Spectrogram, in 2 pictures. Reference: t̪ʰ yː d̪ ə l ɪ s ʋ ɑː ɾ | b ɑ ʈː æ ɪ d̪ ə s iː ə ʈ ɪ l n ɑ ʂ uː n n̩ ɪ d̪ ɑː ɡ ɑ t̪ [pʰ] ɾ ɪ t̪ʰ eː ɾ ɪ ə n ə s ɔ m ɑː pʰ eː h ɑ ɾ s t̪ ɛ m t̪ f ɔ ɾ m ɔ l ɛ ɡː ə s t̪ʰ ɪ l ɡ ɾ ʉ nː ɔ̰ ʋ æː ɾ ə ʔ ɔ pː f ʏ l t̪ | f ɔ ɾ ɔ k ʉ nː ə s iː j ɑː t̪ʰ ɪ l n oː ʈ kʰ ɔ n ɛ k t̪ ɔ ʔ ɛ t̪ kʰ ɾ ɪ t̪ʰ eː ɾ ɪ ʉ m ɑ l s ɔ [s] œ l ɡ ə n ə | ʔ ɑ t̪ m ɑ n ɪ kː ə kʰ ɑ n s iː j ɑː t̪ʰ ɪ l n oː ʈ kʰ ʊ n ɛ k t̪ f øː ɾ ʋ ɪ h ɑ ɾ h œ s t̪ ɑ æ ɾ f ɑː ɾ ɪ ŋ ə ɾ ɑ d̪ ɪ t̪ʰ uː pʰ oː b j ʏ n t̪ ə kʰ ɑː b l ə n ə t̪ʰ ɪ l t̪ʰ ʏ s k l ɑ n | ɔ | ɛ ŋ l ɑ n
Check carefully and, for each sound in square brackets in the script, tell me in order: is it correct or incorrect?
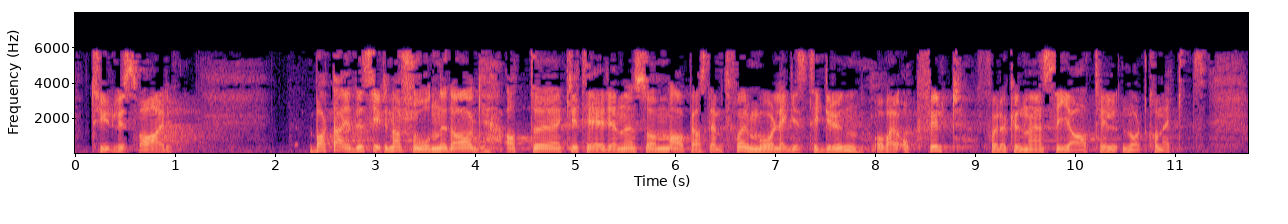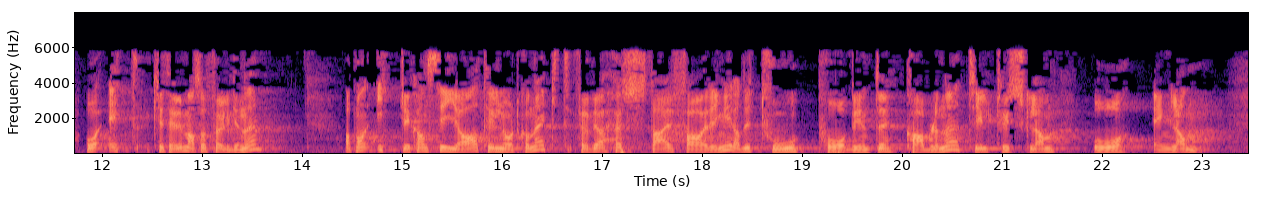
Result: incorrect, incorrect

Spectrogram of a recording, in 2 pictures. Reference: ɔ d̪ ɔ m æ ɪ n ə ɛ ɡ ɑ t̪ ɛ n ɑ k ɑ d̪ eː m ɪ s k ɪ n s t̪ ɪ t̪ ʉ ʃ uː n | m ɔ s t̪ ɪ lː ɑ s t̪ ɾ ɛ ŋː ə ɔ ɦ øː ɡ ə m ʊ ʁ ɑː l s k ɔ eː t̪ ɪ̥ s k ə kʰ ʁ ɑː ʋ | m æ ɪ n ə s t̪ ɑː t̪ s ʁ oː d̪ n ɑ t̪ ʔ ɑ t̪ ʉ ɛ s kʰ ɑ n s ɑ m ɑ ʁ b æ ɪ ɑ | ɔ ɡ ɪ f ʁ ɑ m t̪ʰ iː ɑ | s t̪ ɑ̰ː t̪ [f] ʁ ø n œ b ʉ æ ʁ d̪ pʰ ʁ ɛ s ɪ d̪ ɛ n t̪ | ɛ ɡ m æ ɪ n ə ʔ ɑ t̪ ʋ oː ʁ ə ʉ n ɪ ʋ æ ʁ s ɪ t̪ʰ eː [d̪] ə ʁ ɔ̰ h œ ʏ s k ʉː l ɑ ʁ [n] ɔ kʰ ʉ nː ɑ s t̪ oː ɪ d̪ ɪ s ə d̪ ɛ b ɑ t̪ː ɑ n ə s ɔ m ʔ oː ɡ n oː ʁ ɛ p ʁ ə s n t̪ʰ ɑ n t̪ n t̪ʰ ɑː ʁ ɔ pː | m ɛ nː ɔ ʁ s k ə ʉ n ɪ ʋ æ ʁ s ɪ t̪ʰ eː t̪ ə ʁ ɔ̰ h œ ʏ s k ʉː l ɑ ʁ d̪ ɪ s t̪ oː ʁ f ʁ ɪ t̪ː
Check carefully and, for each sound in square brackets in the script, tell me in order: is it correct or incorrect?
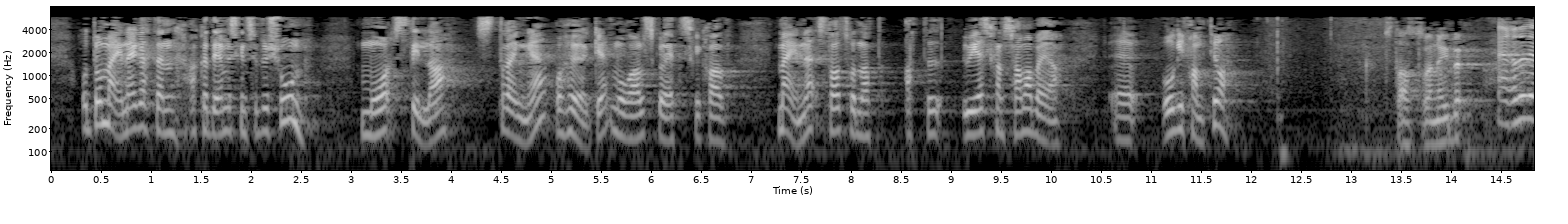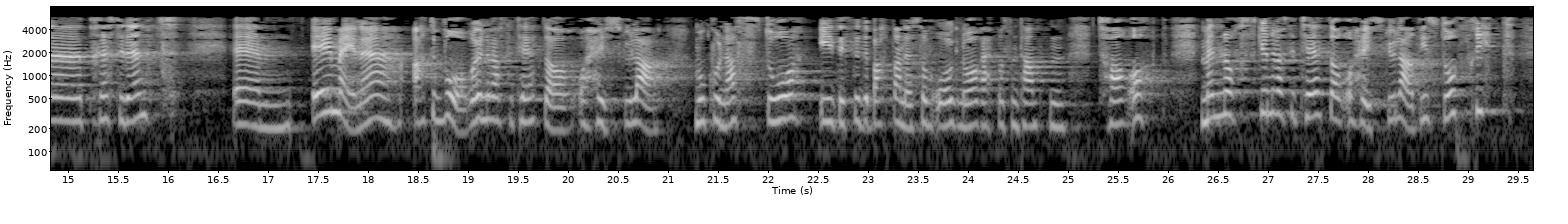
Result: incorrect, incorrect, incorrect

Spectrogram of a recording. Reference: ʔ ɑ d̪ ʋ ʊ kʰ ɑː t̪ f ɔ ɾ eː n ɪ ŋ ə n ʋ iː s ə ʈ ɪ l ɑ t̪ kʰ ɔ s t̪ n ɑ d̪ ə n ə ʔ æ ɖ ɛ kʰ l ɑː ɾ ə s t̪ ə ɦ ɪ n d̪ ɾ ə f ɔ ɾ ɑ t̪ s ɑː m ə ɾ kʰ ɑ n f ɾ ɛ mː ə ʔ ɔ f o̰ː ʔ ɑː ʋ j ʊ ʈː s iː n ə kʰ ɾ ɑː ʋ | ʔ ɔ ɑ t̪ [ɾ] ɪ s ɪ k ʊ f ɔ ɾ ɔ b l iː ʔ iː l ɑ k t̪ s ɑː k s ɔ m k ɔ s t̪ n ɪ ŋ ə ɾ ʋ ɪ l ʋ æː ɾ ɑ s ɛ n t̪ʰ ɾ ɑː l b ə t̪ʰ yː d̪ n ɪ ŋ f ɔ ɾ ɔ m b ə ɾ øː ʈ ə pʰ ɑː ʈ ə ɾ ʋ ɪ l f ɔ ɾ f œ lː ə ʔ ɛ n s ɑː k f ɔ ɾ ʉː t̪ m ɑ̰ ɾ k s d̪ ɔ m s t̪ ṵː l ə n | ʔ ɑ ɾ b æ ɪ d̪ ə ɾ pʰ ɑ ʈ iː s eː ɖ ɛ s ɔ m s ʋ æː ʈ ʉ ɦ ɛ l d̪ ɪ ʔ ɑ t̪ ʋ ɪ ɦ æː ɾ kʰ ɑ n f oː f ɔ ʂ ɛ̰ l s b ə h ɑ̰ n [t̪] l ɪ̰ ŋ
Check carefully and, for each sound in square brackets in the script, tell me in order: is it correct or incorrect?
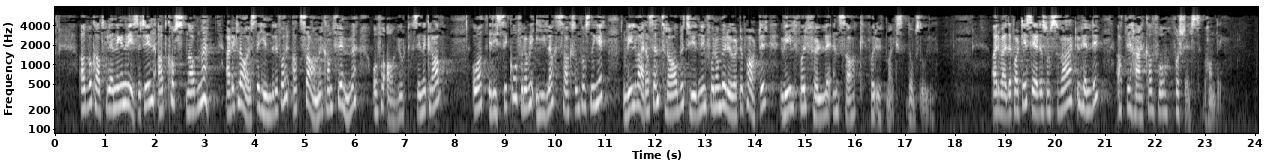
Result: correct, incorrect

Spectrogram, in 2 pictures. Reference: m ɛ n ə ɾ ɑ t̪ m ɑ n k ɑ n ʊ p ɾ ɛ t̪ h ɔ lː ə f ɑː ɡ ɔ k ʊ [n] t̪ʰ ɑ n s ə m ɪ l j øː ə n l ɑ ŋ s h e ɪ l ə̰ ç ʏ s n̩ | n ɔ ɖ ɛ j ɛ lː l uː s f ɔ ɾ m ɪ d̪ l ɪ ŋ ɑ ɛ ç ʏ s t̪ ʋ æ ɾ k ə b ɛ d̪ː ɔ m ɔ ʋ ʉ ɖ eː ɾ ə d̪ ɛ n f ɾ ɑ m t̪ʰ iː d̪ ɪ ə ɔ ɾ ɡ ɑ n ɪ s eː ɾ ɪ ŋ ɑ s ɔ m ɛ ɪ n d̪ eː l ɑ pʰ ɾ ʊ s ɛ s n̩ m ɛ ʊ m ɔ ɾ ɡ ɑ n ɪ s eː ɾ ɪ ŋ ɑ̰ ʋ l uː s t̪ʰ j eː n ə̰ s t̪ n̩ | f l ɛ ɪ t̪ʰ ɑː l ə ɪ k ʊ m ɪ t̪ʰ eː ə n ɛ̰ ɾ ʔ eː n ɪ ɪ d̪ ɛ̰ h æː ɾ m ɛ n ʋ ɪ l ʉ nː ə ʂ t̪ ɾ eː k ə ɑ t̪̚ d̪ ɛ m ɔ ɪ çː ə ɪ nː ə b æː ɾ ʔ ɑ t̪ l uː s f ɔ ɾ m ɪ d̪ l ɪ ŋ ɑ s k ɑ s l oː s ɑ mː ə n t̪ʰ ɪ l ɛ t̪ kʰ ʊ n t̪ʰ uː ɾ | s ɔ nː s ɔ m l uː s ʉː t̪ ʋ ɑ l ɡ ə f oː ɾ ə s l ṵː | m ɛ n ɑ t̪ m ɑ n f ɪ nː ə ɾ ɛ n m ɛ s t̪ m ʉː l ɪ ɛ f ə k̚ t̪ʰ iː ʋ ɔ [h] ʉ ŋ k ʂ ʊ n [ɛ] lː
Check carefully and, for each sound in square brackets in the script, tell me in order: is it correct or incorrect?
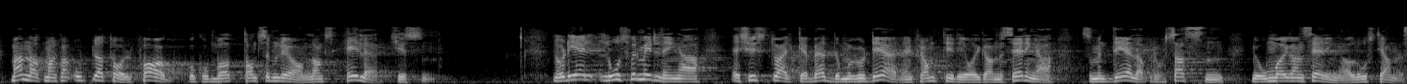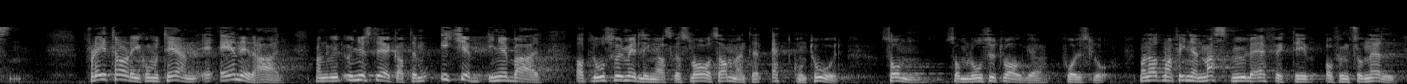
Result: incorrect, incorrect, correct

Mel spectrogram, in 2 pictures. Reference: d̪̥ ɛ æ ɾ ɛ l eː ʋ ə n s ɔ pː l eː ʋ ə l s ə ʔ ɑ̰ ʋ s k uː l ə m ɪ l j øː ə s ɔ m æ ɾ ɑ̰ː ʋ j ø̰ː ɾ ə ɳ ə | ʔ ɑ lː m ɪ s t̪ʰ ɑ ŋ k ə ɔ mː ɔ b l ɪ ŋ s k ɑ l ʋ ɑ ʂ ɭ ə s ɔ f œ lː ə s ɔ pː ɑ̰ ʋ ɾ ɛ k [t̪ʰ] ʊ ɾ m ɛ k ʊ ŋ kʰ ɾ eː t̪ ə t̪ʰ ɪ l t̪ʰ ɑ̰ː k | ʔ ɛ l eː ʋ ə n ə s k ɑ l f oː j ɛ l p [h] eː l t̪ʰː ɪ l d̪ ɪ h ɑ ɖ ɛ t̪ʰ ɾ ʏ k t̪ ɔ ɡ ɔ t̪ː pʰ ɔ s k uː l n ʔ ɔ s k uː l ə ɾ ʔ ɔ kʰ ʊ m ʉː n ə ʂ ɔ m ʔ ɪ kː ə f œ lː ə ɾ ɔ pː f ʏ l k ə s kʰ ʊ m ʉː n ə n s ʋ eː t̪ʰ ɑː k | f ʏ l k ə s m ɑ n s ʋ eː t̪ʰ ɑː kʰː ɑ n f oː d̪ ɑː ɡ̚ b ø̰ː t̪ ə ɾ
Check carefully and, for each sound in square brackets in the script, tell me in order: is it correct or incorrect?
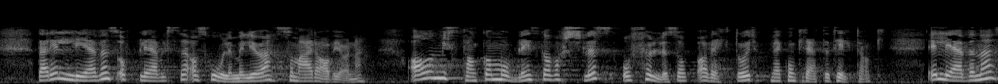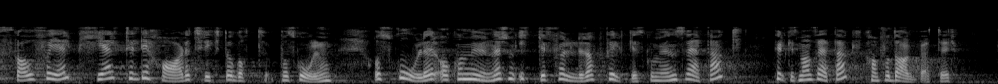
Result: incorrect, correct

